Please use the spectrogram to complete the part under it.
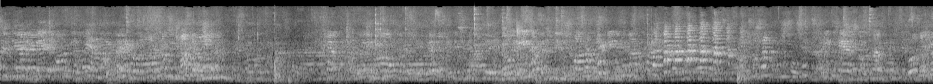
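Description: Several women chat and call out nearby, over a murmur of voices.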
